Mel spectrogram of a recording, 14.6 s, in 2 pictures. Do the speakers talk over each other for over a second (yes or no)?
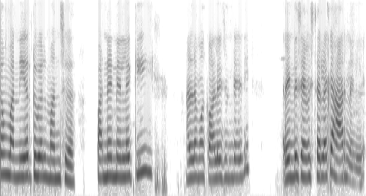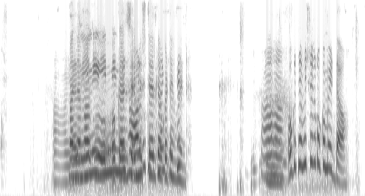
yes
